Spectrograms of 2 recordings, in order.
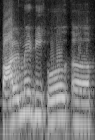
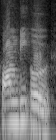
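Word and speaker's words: Palme d'Or: ये पाल्मे डी ओर, पॉम डी ओर वास्तविक इसका जो उच्चारण होगा पॉम डी ओर।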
